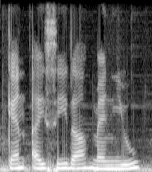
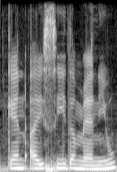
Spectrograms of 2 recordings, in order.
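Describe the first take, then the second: First: It is spoken slowly. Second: It is spoken at a normal speed.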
